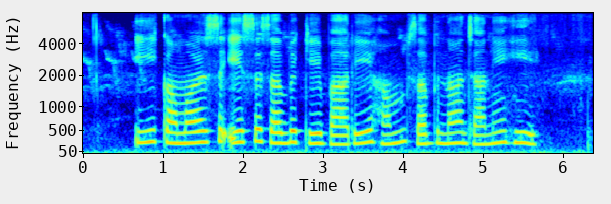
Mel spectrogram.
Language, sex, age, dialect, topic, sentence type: Magahi, female, 41-45, Northeastern/Surjapuri, agriculture, question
